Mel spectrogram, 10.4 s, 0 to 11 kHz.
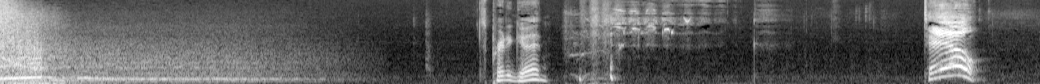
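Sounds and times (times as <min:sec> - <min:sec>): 
car engine revving: 0:00.0 - 0:03.6
speech: 0:04.8 - 0:05.9, 0:09.3 - 0:09.8.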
